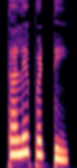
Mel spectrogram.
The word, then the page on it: ತಲೆಪಟ್ಟಿ: tale paṭṭi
